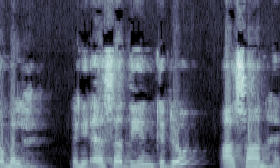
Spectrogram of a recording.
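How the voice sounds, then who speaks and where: Pitched fairly high, the woman speaks with ordinary pitch variation. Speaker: Islamic scholar, Quran teacher. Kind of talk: religious lecture, Quran tafsir class. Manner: clear articulation.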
